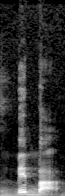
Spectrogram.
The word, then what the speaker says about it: Biba: even for boys at times however it is pronounced as Biba B ibba in Punjab as I was in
